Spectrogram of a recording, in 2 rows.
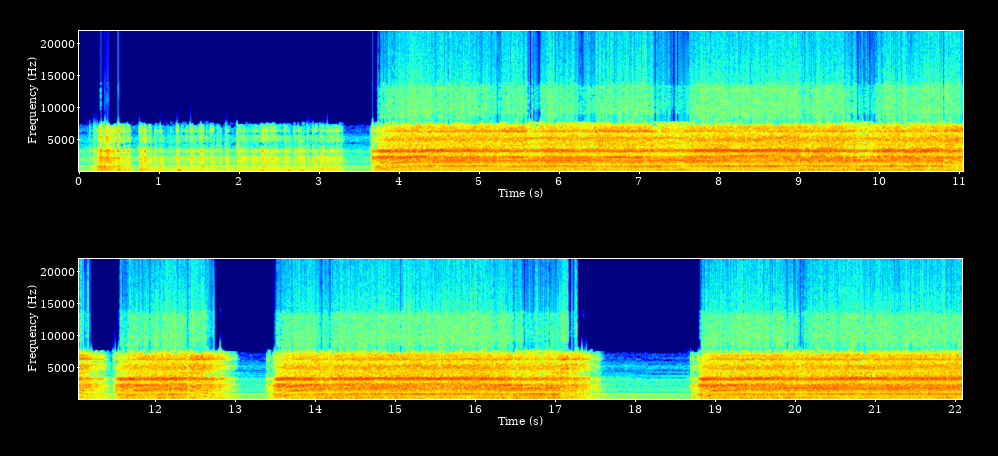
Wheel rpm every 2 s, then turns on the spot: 30, 40, 210, 220, 220, 140, 80, 220, 130, 110, 230.
0-2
